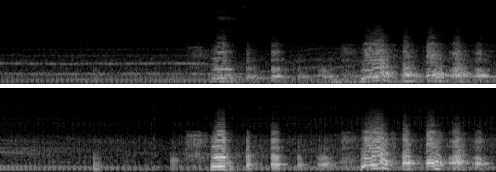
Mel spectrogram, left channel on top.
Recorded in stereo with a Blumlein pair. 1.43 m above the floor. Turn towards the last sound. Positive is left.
turn(degrees=-65)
